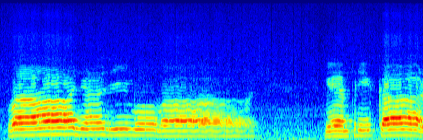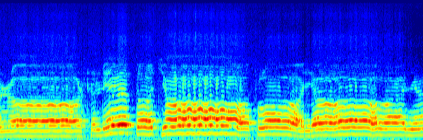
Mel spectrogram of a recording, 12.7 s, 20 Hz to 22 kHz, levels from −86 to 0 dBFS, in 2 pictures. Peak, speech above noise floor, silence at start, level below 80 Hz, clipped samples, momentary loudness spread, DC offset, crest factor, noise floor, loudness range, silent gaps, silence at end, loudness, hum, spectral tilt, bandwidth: -2 dBFS; 34 dB; 0.1 s; -50 dBFS; under 0.1%; 12 LU; under 0.1%; 14 dB; -47 dBFS; 8 LU; none; 0 s; -16 LUFS; none; -8.5 dB/octave; 8.2 kHz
